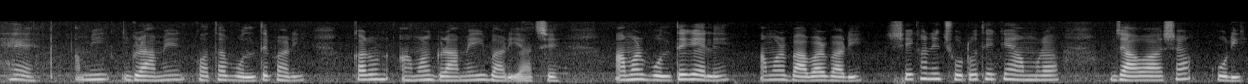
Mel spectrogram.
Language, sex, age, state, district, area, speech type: Bengali, female, 18-30, West Bengal, South 24 Parganas, rural, spontaneous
